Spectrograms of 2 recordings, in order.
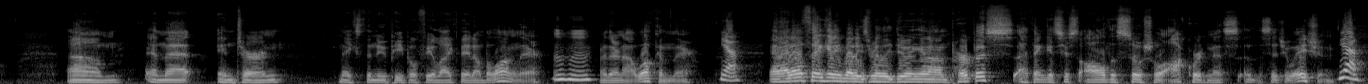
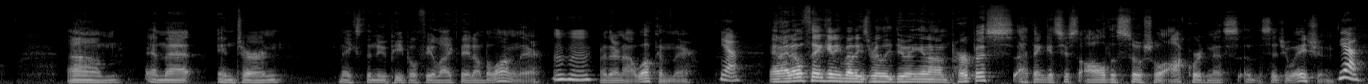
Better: second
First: distortion; slight; 10 dB below the speech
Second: none

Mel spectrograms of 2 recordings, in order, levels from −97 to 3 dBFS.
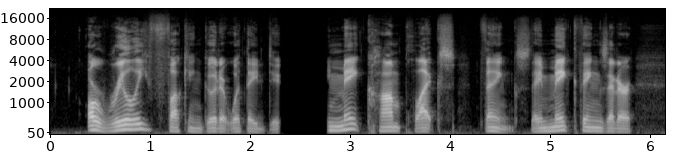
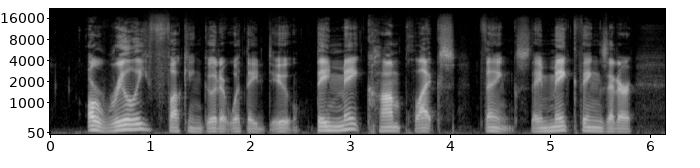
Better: second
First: audio cutting out; at 2.5 s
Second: none

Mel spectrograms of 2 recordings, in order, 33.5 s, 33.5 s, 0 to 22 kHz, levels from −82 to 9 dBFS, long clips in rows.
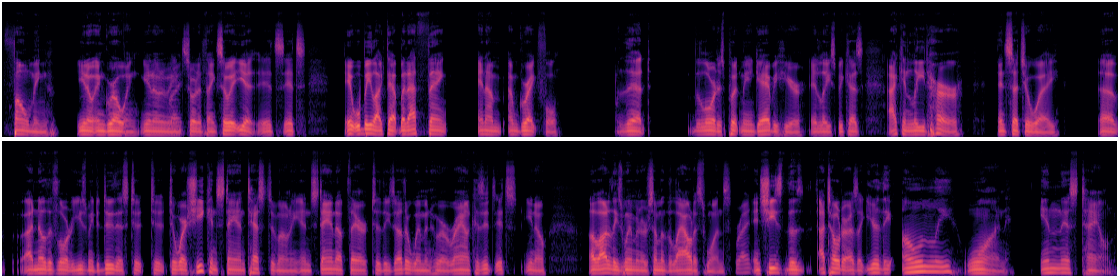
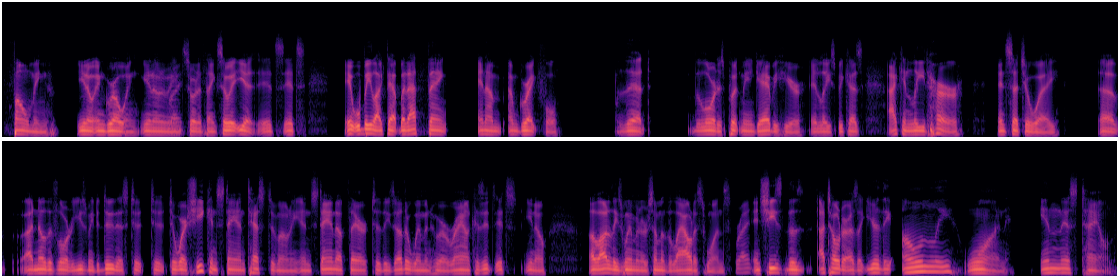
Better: first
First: none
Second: muffled; slightly; fading above 2.5 kHz

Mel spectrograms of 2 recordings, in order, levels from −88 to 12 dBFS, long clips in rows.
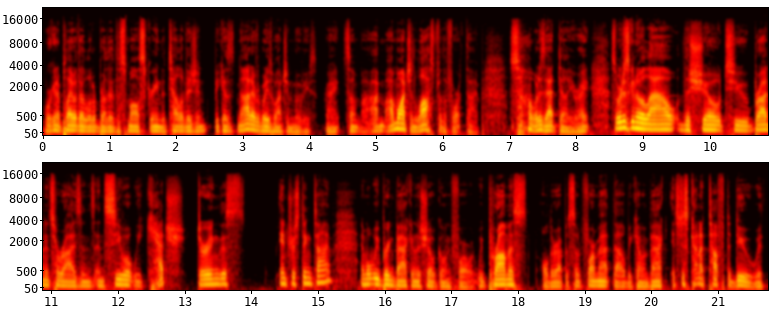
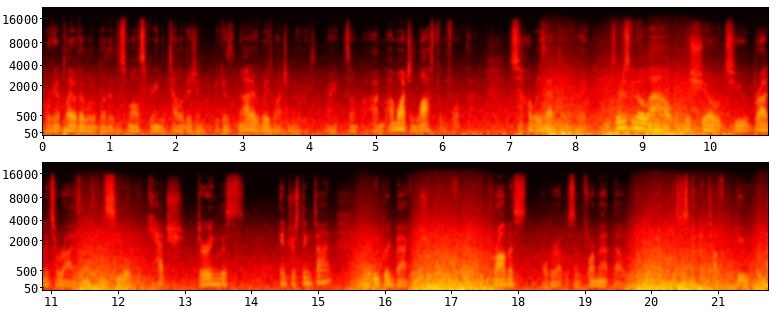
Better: first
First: none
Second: wind noise on the microphone; heavy; 2 dB below the speech

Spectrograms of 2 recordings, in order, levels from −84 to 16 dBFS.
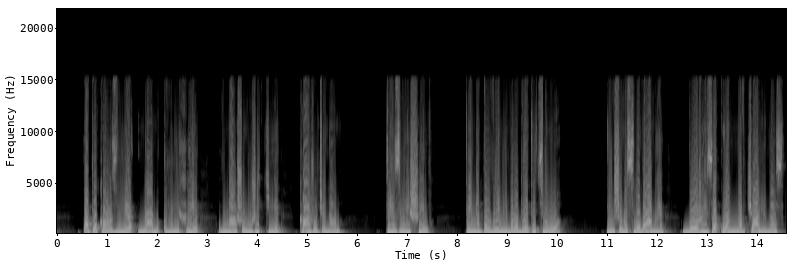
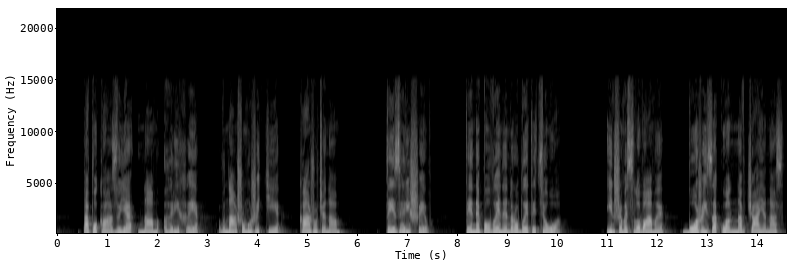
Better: second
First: distortion; heavy; 5 dB below the speech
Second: none

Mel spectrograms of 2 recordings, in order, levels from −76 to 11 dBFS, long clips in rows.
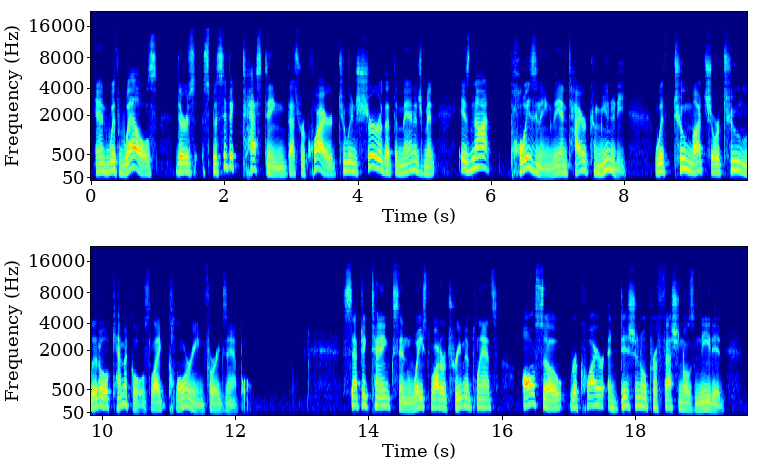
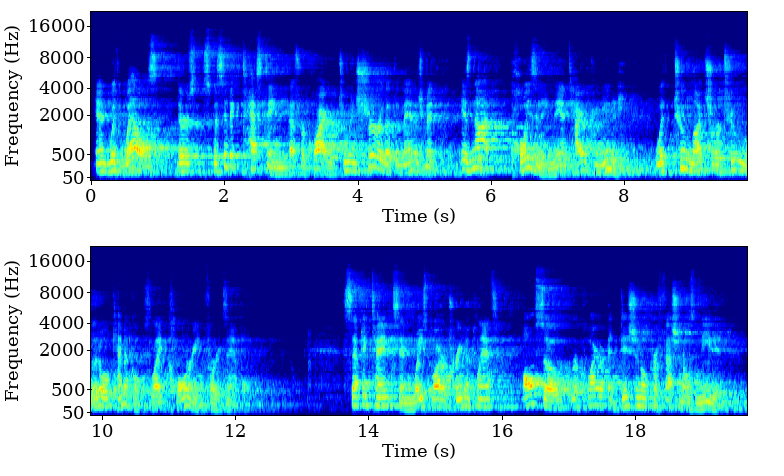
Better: first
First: none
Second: room echo; noticeable; dies away in 1.9 s // off-mic speech; far

